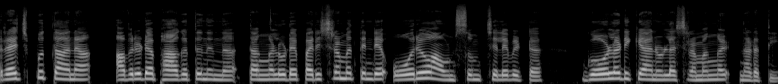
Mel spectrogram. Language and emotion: Malayalam, neutral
